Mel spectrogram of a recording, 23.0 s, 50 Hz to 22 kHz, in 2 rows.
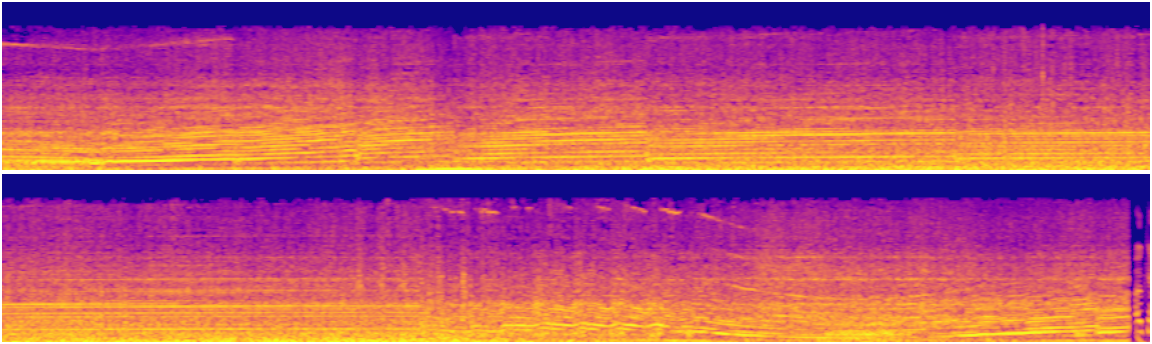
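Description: A Ferrari Formula 1 car with a new, louder, raspier engine screams past in repeated high-revving sweeps, its pitch climbing through gear changes and then dropping as it brakes, with a loud, close, continuous engine roar throughout.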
